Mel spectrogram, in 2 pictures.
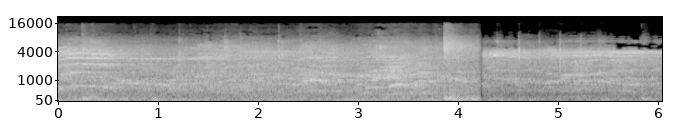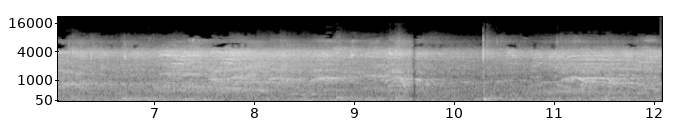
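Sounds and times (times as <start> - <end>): volleyball hits: 0.0 - 4.3
voices of players and spectators: 0.0 - 12.0.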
